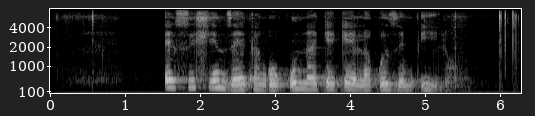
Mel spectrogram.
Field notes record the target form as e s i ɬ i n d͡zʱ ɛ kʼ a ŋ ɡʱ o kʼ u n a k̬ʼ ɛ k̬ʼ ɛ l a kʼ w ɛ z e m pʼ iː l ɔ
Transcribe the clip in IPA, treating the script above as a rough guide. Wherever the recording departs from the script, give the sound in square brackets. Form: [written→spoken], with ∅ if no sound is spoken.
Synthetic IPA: e s i ɬ i n d͡zʱ ɛ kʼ a ŋ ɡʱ o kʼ u n a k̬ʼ ɛ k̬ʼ ɛ l a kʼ w ɛ z e m pʼ iː l ɔ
